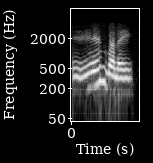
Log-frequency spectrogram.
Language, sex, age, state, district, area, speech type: Bodo, female, 60+, Assam, Baksa, rural, conversation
